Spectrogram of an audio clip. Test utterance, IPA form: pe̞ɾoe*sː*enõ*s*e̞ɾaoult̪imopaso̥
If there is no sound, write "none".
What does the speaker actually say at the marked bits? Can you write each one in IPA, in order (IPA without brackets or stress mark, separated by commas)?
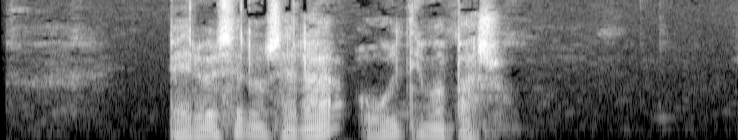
s, s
